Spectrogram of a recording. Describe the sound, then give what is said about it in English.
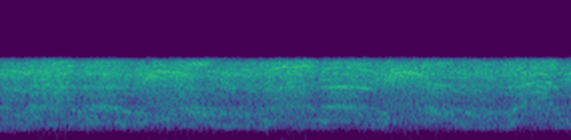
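A large crowd of rioters on the east side of the Capitol roars and shouts continuously, a dense wall of overlapping yells and chanting voices at a steady, loud level with no pauses. “Here's what that crowd looks like on the east.”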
